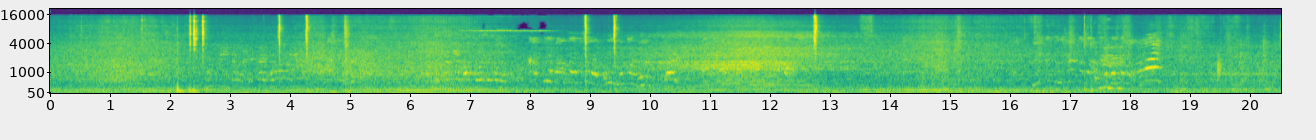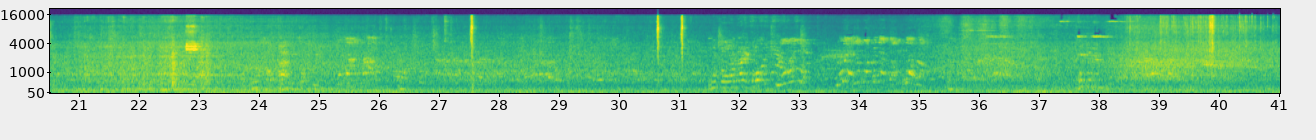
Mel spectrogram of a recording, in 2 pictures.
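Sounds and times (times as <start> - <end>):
low traffic rumble: 0.0 - 41.0.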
